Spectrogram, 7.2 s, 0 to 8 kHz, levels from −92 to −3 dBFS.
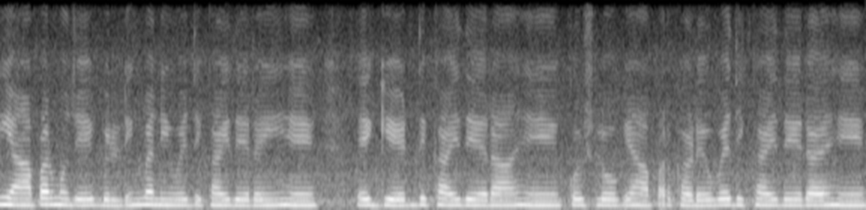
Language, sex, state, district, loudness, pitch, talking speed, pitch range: Hindi, female, Chhattisgarh, Rajnandgaon, -14 LUFS, 225 Hz, 225 wpm, 220-230 Hz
